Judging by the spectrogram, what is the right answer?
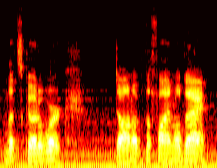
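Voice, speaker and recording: A man's voice: mid-range voice, little pitch movement, a little fast. A man hosting in casual chat, hesitant and correcting himself as he goes. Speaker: host.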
